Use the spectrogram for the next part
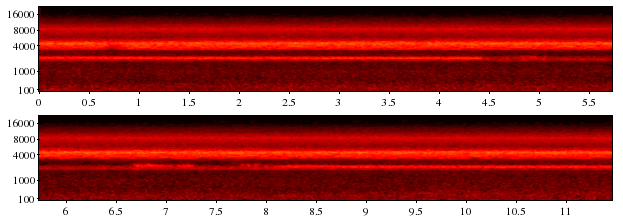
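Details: Cicadas in a Sydney backyard at the start of summer fill the air with a steady, shrill, unbroken buzzing drone.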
